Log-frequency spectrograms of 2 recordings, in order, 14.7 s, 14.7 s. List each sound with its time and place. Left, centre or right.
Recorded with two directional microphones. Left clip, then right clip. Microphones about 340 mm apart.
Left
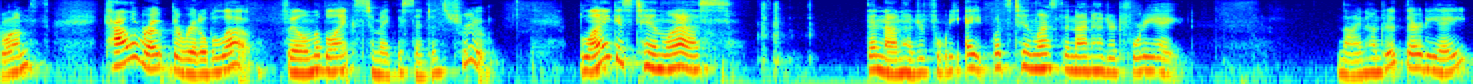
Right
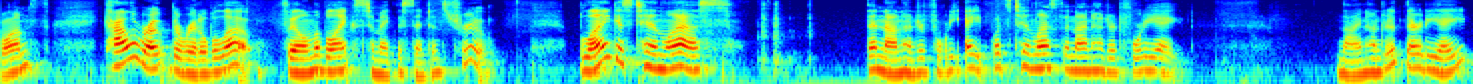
0.0 s a woman's voice: centre
8.6 s a woman's voice: centre
13.4 s a woman's voice: centre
